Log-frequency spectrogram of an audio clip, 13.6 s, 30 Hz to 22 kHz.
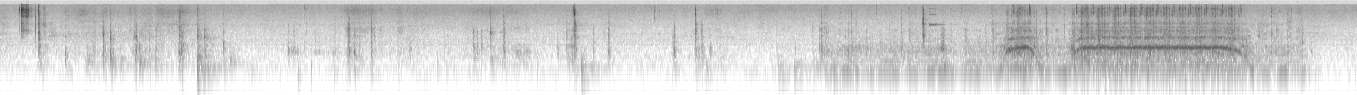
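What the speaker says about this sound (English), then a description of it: "Okay, so I'll just quickly sew that." A sewing machine stitches a seam with a 1.5 cm seam allowance, running in a short burst near the end after quiet handling and rustling, a close, even mechanical whir.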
